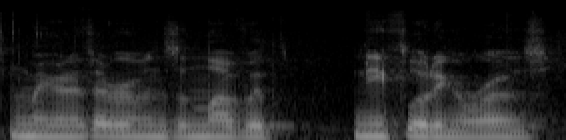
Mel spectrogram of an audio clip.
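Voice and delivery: ordinary talk, nothing marked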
